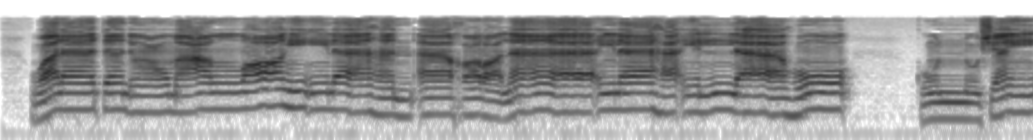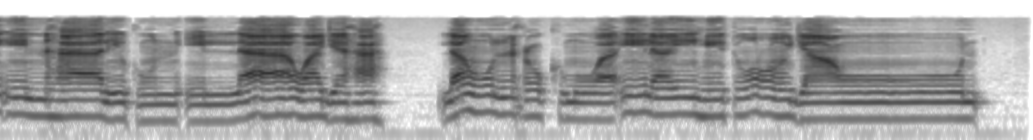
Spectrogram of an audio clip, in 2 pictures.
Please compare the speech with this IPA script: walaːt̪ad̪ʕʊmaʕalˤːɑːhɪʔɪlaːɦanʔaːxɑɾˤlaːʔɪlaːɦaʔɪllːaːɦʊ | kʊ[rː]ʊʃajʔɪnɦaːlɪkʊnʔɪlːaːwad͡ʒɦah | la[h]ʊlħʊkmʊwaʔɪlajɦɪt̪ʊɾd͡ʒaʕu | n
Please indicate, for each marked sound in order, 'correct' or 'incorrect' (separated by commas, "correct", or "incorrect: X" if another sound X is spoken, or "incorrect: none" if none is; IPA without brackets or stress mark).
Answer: incorrect: lː, correct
